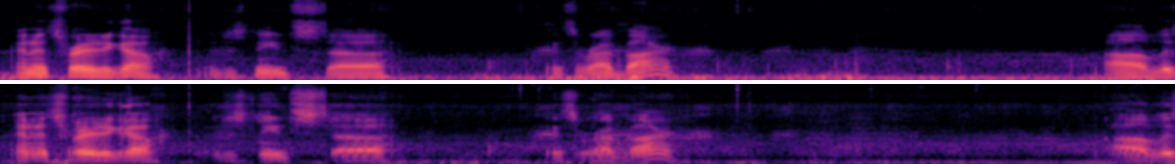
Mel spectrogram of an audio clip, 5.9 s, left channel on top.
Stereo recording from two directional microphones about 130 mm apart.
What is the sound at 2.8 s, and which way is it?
Speech, 5° left (ahead or behind).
